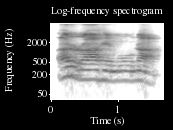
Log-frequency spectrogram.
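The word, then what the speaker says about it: الراحمون: And, okay, first of all, al and ra will be pronounced as ar. Ar-rahimuna.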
